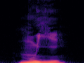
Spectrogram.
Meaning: 1. to make wet, get wet, dampen, moisten 2. to water (down) 3. to cast, drop (anchor) 4. to palatalize 5. to anchor, lie at anchor 6. to be so frightened as to piss oneself 7. to be wet 8. to rain
- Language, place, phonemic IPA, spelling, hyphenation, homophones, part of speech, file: French, Paris, /mu.je/, mouiller, mou‧iller, mouillai / mouillé / mouillée / mouillées / mouillés / mouillez, verb, Fr-mouiller.ogg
